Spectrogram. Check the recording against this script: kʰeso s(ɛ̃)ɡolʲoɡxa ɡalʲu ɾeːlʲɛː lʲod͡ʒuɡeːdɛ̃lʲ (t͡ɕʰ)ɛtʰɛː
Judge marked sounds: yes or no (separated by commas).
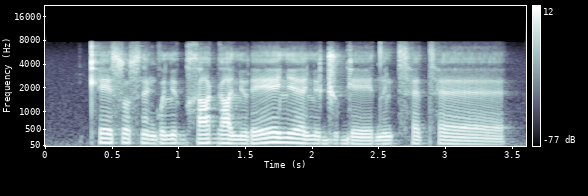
yes, no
